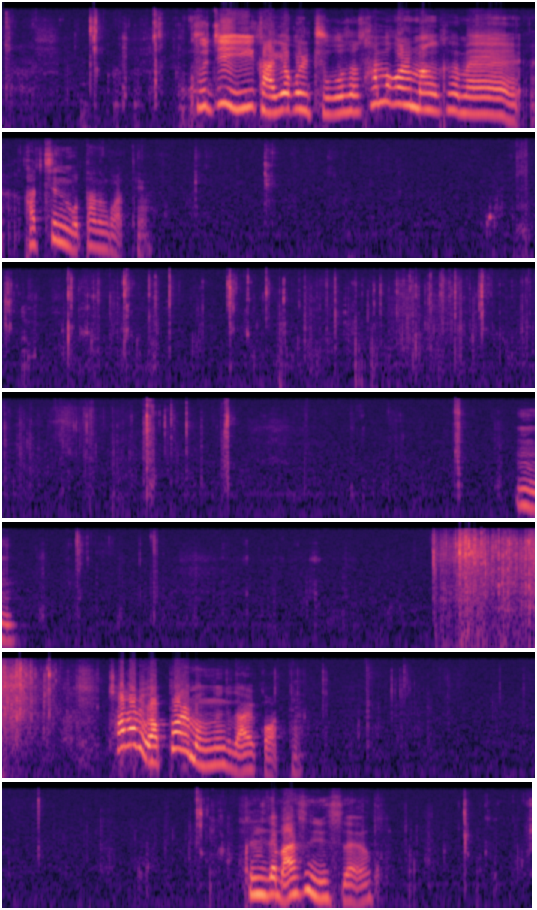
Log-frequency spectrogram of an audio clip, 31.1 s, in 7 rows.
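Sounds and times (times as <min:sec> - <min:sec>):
chewing with soft crunches: 0:00.0 - 0:01.6, 0:06.0 - 0:07.4, 0:08.4 - 0:21.1, 0:24.8 - 0:28.7, 0:29.7 - 0:31.0
paper wrapper crinkling: 0:09.3 - 0:15.3, 0:21.4 - 0:23.0.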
